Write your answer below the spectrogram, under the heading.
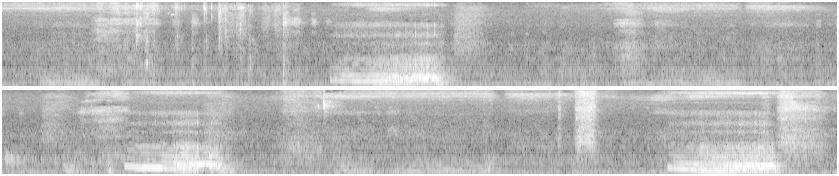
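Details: Slow, regular snoring from French Bulldogs napping indoors after plenty of play, six brothers sleeping where they dropped. Three raspy snores arrive roughly every six seconds, with soft breathing between them.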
